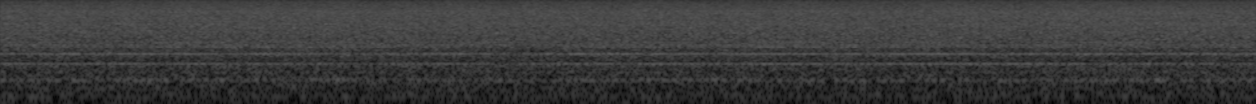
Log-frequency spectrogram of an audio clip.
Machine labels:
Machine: fan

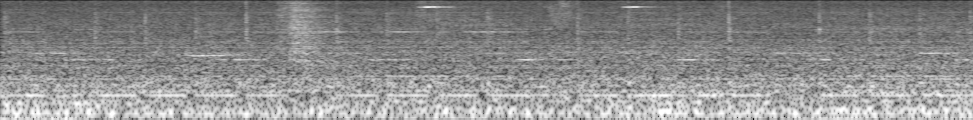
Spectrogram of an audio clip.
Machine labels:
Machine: slide rail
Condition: normal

